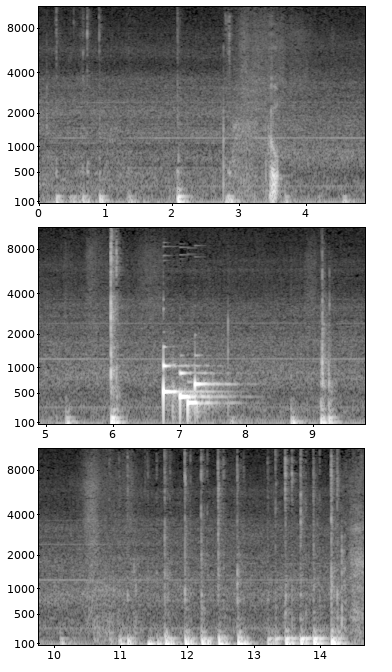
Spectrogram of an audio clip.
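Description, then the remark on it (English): Typing on a locked-up computer keyboard, with irregular bursts of key clacks and occasional sharper taps. A short descending electronic chime sounds partway through. No one speaks. “We're having some issues here as my keyboard is locked up.”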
